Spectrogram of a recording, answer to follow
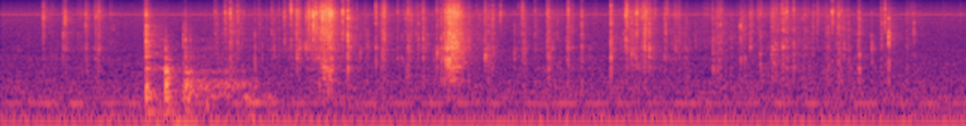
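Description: A foil trading-card pack being snipped open with scissors, then its wrapper crinkling and rustling as the cards are worked out, in an irregular string of short crinkles.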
